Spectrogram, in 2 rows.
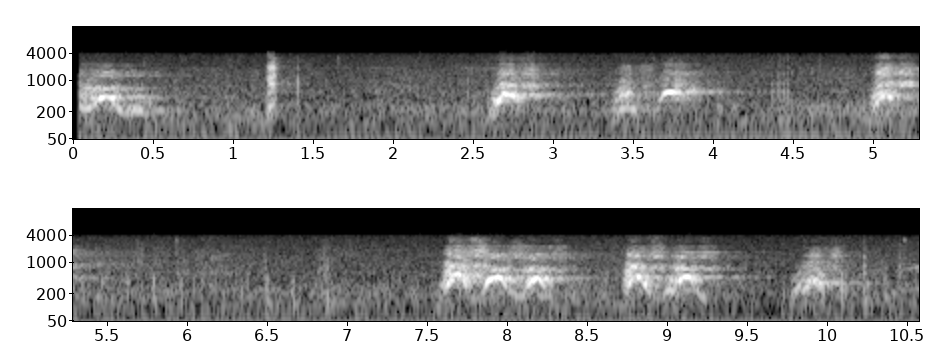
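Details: Thai Ridgeback puppies from kennel Plums´Jewel, 2013, giving short yappy barks in bursts, some doubled, with gaps of a second or more between them; background otherwise quiet apart from a sharp click.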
